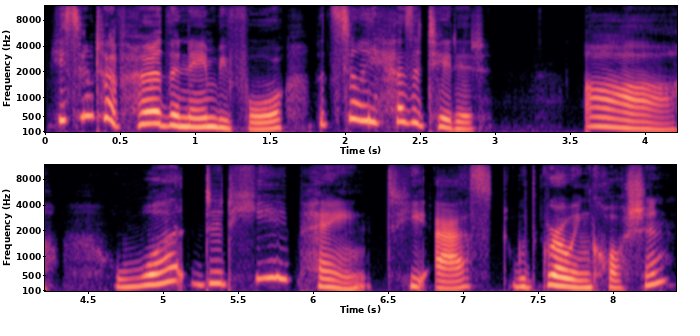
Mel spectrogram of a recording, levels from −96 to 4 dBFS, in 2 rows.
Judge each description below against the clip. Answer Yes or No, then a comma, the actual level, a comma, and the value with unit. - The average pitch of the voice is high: Yes, very high, 255 Hz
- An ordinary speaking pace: Yes, average, 150 wpm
